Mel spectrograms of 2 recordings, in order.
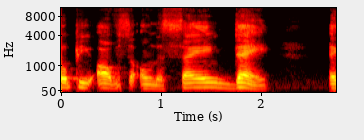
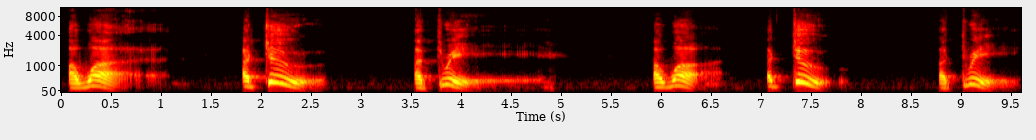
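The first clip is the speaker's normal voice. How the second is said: loud, pausing count like the Sesame Street counting vampire; 2 semitones higher, 6 dB louder, slower than usual. Retold or imitated. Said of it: "you remember dude like".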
